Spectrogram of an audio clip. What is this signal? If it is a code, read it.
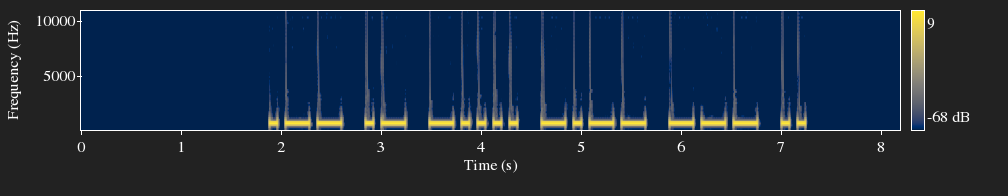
Morse code, heard as a keyed tone, about 15 wpm, 700 Hz. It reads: WA6YOI
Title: USA Call Signs - 6 Characters - Repeated 3x - 15wpm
